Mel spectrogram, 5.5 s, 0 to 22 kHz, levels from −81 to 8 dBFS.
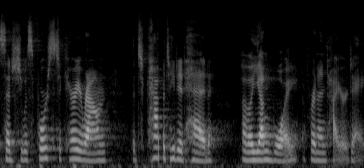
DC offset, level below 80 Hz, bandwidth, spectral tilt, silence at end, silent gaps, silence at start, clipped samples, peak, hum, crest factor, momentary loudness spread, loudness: under 0.1%; -58 dBFS; 16 kHz; -3.5 dB/octave; 0 s; none; 0 s; under 0.1%; -8 dBFS; none; 22 dB; 13 LU; -31 LUFS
